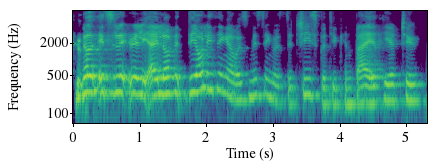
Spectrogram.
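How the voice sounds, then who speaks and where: A Swiss woman whose first language is Swiss German, speaking English with a Swiss German accent as a guest journalist in a casual interview, thoughtful and hesitant with many pauses. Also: medium pitch. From Switzerland.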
